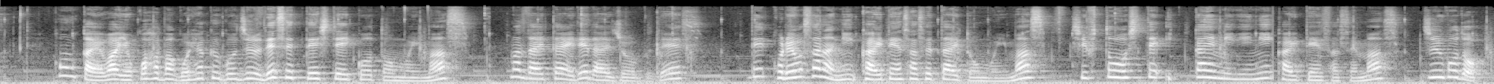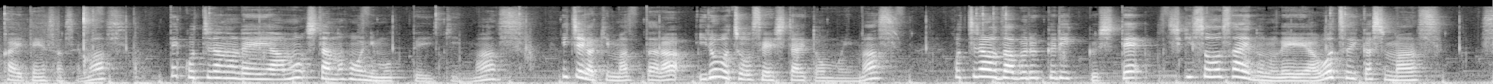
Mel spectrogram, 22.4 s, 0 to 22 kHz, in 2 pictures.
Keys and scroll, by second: 11.8 Return.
